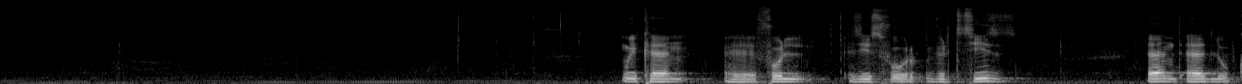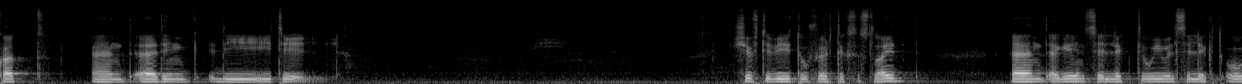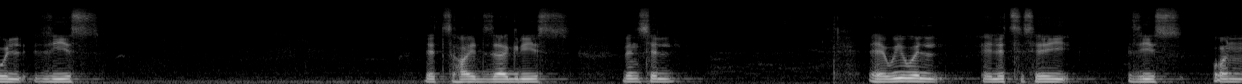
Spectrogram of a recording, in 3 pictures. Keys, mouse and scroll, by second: 0.0 click, 0.4 middle click, 1.2 right click, 1.2 g, 2.1 middle click, 2.9-5.0 right drag, 3.1 g, 5.1-11.8 right drag, 7.5 f, 8.4 ctrl+z, 10.7 f, 11.6 ctrl+r, 12.0 click, 12.2 right click, 12.2 z, 12.5 click, 13.5 g, 15.6 ctrl+r, 16.4-18.5 right drag, 17.3 g, 19.2-20.7 right drag, 20.1 shift+v, 20.7 click, 20.8 right click, 21.6 z, 23.0-27.9 right drag, 25.4 z, 25.9 z, 27.9 n, 29.4-34.2 drag, 33.4 n, 34.2-36.1 middle drag, 36.1-37.2 right drag, 36.1 a.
